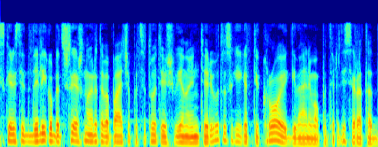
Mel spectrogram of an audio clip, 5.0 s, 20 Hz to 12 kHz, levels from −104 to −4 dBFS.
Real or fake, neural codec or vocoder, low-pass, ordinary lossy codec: real; none; 7.2 kHz; MP3, 64 kbps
